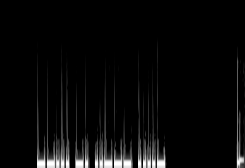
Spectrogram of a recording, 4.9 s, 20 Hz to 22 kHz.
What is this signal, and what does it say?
Morse code, heard as a keyed tone, about 25 wpm, 700 Hz. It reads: 7N24
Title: Common Cut Numbers - 4-Digit 25wpm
